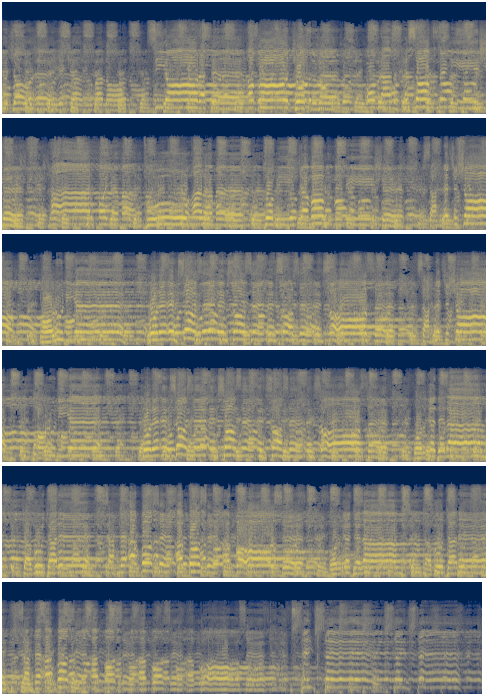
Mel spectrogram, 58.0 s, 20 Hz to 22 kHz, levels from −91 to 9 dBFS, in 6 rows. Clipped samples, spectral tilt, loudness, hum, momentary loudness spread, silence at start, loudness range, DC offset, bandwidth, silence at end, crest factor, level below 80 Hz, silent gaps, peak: 0.4%; -4 dB/octave; -8 LUFS; none; 8 LU; 0 s; 5 LU; 0.2%; 11.5 kHz; 0 s; 8 dB; -42 dBFS; none; 0 dBFS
